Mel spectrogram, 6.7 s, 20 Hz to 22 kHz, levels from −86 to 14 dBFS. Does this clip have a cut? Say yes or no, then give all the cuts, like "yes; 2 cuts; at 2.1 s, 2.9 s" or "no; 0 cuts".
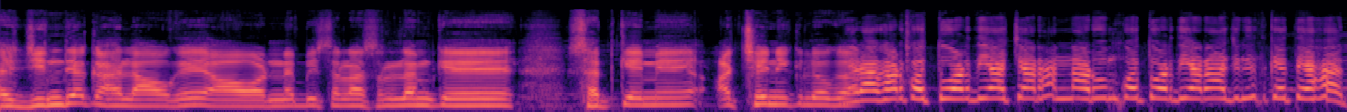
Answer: yes; 1 cut; at 4.2 s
